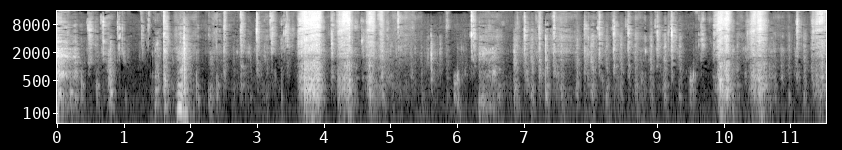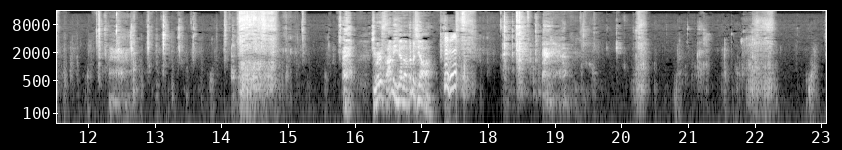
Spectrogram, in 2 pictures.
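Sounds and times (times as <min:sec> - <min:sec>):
man slurping noodles: 0:03.5 - 0:05.0, 0:09.8 - 0:11.6, 0:14.1 - 0:15.0, 0:21.8 - 0:23.0
chewing: 0:04.5 - 0:15.9, 0:19.3 - 0:23.0
wet mouth clicks: 0:06.2 - 0:10.1.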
